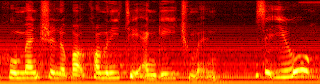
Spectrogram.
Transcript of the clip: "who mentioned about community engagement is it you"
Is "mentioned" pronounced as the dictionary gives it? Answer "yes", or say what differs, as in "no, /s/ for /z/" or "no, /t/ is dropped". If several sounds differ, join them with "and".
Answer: no, /d/ is dropped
